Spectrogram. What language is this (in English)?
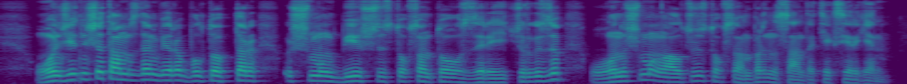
Kazakh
